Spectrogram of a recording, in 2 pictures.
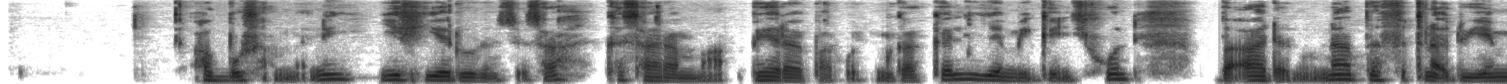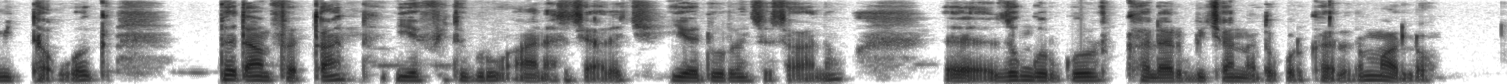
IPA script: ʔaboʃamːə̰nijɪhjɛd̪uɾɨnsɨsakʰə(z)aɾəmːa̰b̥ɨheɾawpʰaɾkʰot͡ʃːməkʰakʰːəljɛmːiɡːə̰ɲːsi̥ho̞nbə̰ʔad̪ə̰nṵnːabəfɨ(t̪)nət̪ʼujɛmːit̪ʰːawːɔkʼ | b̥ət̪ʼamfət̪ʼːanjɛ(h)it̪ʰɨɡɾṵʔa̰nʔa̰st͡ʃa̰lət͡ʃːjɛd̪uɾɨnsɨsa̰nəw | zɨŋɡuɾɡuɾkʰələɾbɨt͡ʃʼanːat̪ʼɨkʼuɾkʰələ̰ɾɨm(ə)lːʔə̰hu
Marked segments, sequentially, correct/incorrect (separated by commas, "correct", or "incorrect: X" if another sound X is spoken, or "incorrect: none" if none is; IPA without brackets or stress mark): incorrect: s, incorrect: t̪ʼ, incorrect: f, incorrect: a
